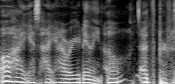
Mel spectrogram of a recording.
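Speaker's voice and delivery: polite, soft, low phone-receptionist voice. Describing how her partner talks on work phone calls, in a secretary voice. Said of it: "Secretary voice".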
